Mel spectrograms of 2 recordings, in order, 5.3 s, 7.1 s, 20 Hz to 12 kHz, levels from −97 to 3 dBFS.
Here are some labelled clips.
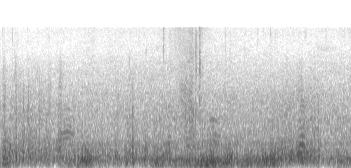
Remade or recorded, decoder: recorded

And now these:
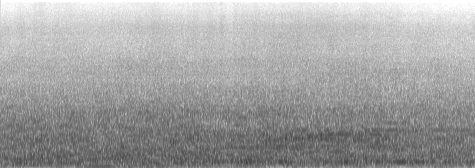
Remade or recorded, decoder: remade, autoencoder, DAC-VAE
